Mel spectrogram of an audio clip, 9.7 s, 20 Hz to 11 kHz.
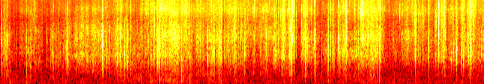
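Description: Long nails scratch the glittery mesh top of a foam sponge lying on a table. The result is a dense, crinkly scratching full of sharp, bright clicks and crackles, centered around 1 kHz with almost no low end. It swells and fades in bursts throughout.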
